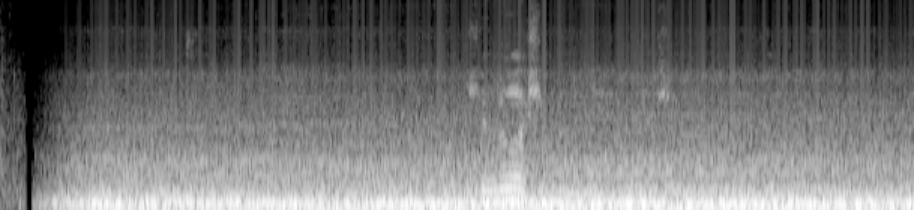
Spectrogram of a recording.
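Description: A Citroen Berlingo is driving on a road, with a steady, loud low engine and tyre rumble that continues throughout and a brief voice partway through.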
